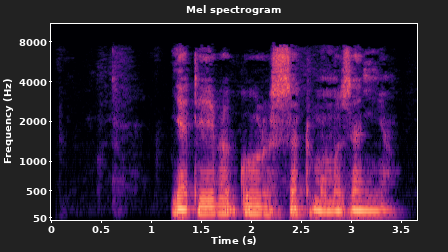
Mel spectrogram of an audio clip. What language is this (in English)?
Ganda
